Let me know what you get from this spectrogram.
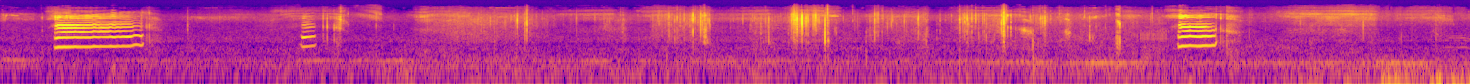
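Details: Stray domestic cat meowing sweetly as it is petted; a long meow at the start, a brief chirp, then rustling and handling noises with a soft low hum before a final clear meow.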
